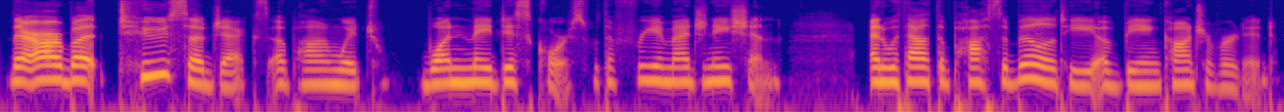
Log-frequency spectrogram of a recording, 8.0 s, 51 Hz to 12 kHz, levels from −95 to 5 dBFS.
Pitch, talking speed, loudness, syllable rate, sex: 215 Hz, 155 wpm, -21 LUFS, 5.8 syllables/s, female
